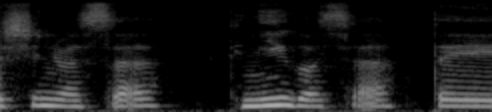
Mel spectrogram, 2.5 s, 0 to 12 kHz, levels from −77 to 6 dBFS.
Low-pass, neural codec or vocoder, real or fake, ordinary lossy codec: 10.8 kHz; none; real; AAC, 32 kbps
